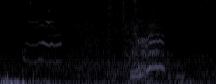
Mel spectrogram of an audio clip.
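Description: A puppy whimpering as it resists the leash: two thin whines, a short high one near the start and a lower, arching one a little past halfway.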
